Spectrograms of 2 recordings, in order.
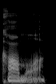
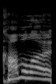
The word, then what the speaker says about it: Kamala: Not Kamla. Kamala is actually how Indian Indians pronounce it.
